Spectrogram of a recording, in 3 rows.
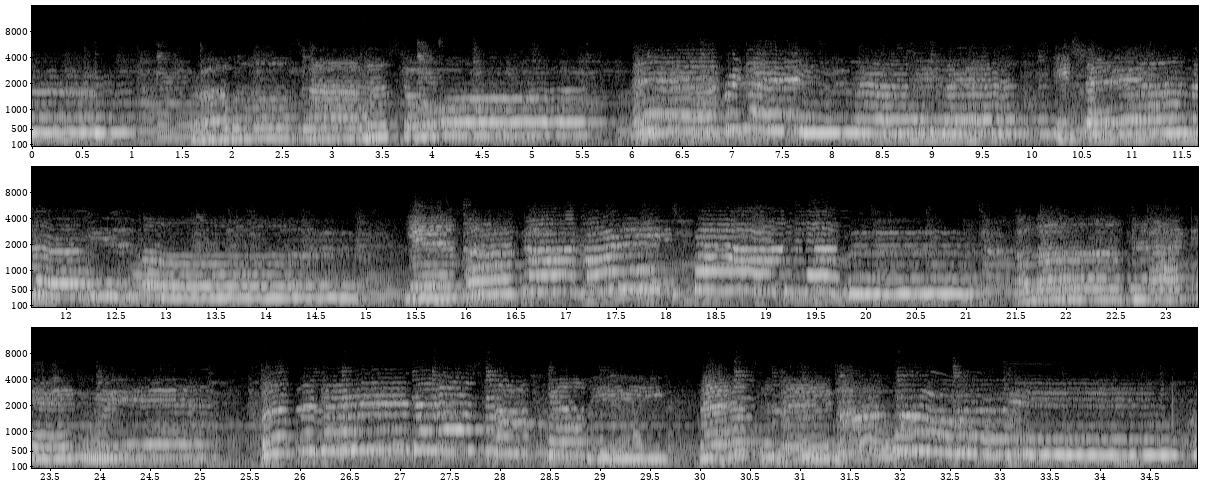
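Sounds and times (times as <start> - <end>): instrumental accompaniment: 0.0 - 34.9.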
